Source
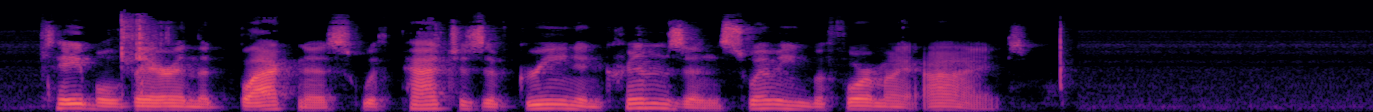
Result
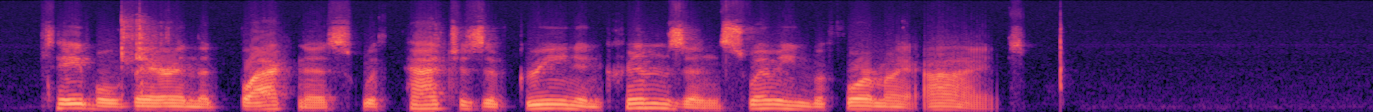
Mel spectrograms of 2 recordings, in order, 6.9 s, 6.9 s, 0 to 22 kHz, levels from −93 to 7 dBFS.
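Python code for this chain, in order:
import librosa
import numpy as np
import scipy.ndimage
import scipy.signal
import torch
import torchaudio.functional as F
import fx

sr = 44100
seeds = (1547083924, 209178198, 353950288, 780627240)

p1 = fx.rider(x, sr, range_db=10, speed_s=2.0)
p2 = x + F.gain(torch.from_numpy(p1), -0.5).numpy()
p3 = fx.leveller(p2, sr, passes=2)
p4 = fx.quant_dither(p3, sr, seeds[0], bits=10, dither='triangular')
y = F.gain(torch.from_numpy(p4), 3.0).numpy()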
